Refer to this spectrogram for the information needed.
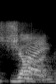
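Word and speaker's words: Jean: I knew it was John, right? I knew it was Lafitte. I didn't know how to pronounce, apparently, Gene or John in French. So I said Gene Lafitte in a video one time, and it has been a running gag on my channel for the past 4 years.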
